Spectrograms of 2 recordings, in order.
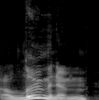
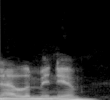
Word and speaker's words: aluminium: It's just certain words I have a lot of difficulty pronouncing. But aluminum rolls off my tongue perfectly, so I must have an American tongue. Lazy. You mean aluminium?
